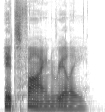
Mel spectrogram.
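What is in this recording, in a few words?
everyday apologizing, American English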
